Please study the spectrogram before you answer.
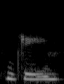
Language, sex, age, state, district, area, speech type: Hindi, female, 30-45, Uttar Pradesh, Chandauli, rural, conversation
